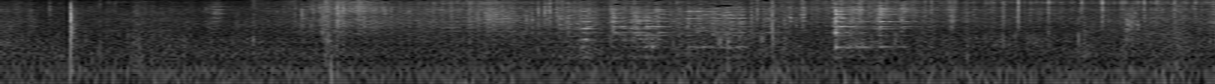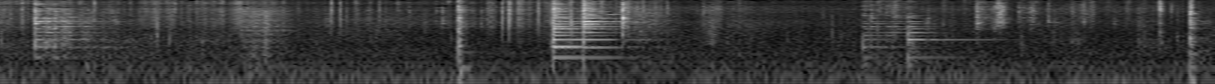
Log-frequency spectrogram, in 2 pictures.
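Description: Metal tongs clinking against a metal pan and plate as grilled potatoes are picked up and plated: scattered clinks, several of them ringing briefly, the loudest pair about nine seconds in.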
